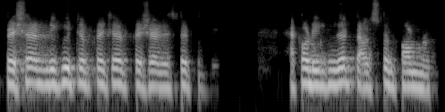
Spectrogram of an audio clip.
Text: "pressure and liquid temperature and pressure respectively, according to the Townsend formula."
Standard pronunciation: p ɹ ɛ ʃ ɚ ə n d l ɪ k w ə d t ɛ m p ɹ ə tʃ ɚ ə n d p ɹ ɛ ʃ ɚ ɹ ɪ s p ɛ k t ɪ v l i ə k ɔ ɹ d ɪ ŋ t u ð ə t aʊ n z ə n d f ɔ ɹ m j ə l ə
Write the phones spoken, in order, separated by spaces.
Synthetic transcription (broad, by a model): p ɹ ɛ ʃ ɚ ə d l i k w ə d t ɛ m p ɹ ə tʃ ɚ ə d p ɹ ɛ ʃ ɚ ɹ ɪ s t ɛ t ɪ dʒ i ə k ɔ ɹ d ɪ ŋ t u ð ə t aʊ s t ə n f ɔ ɹ m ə l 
